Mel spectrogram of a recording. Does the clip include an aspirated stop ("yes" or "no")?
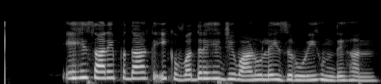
no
